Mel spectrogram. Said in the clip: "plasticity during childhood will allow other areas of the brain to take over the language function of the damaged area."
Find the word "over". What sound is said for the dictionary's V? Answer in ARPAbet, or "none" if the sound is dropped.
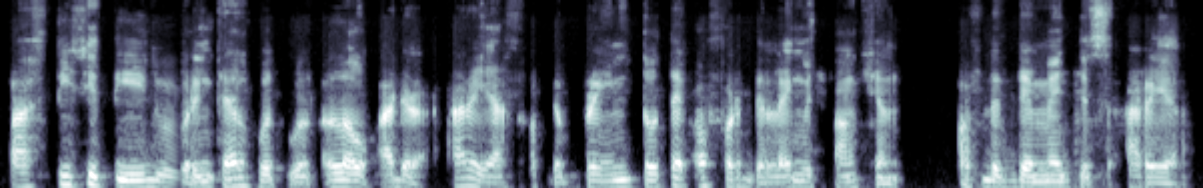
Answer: F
